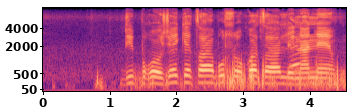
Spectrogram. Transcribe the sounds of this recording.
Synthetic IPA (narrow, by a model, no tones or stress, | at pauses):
dipʼrɔʒɛkʼɛt͡sʼabʊɬɔkʼwat͡sʼalɪnanɛːŋɔ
